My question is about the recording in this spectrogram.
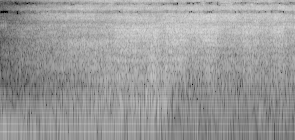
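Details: Vehicle AC system pressurised with nitrogen after a big vacuum leak, new compressor fitted; loud steady hiss of escaping gas, no motor running; leak at an untightened, possibly cross-threaded, rusty flare fitting missing its copper washer.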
